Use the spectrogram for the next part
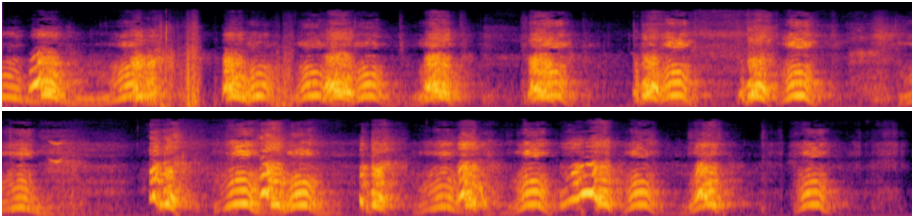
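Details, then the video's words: Belgian Malinois Marley barks insistently through bite work training, with clipped, ringing barks in quick succession and a short growl-like dip midway. "Marley Belgian Malinois bite work"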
